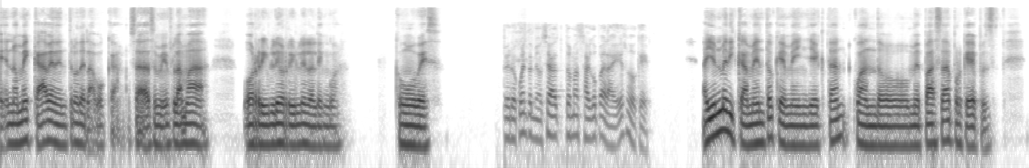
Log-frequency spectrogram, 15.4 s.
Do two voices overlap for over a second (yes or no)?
no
